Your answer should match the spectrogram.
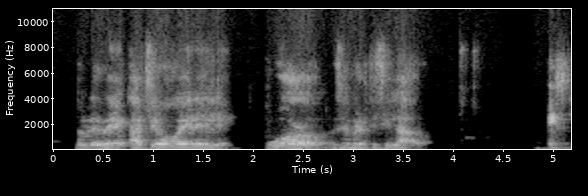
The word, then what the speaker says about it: whorl: Verticillate, verticillate con doble L se escribe en inglés, o también whorl, W-H-O-R-L, whorl, eso es verticilado.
